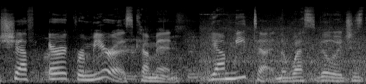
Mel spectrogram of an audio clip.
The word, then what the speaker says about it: Llamita: So I would probably say Llamita, but really to pronounce it, you say Llamita, and it's located at 80 Carmine Street in the West Village.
